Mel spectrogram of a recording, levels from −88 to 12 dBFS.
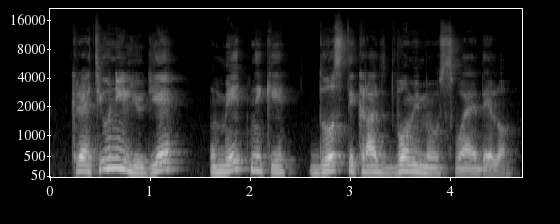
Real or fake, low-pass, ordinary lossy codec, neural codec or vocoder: real; 19.8 kHz; none; none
